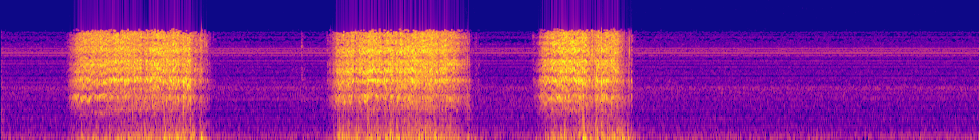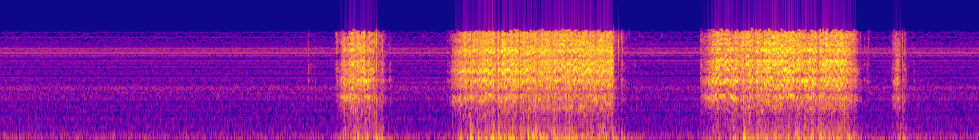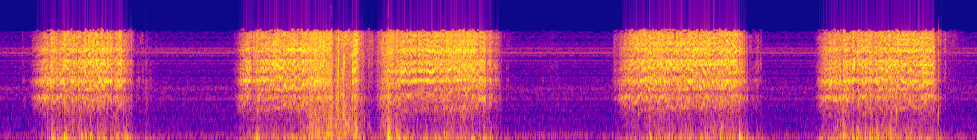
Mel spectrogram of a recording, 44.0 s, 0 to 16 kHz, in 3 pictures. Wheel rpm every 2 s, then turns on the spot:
20, 130, 30, 120, 80, 10, 0, 0, 0, 0, 30, 150, 70, 150, 20, 120, 40, 120, 90, 40, 120, 130.
8-12 20-22 40-42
